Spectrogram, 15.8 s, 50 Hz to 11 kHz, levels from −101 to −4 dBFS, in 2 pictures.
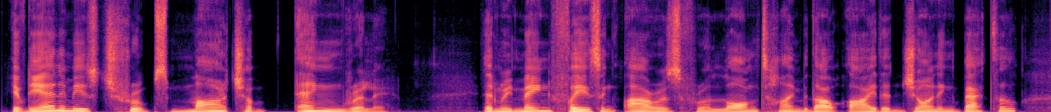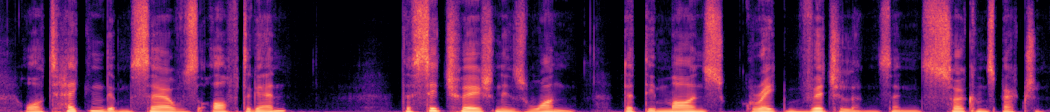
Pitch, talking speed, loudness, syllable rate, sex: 140 Hz, 130 wpm, -20 LUFS, 4.6 syllables/s, male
